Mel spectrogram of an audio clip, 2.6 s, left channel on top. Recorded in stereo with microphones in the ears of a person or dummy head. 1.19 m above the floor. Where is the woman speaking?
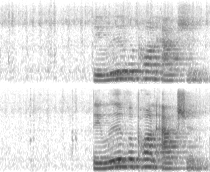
55° right (ahead or behind), 0.6 m.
